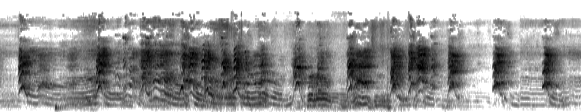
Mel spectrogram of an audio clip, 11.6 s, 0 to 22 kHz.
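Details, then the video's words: Six-week-old German Shepherd puppies, a litter of three males and four females, play fighting after dinner; overlapping high yips, squeaky whines and short barks tumble over one another almost continuously, with brief pauses near the end. "6 Week Old German Shepherd Puppies Play Fighting"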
